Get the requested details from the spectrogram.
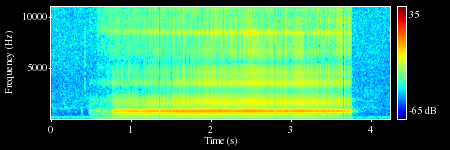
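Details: Sleeping dog wearing a cone collar: one long, loud, buzzing snore lasting about three seconds, with a fluttering rattle; snoring.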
